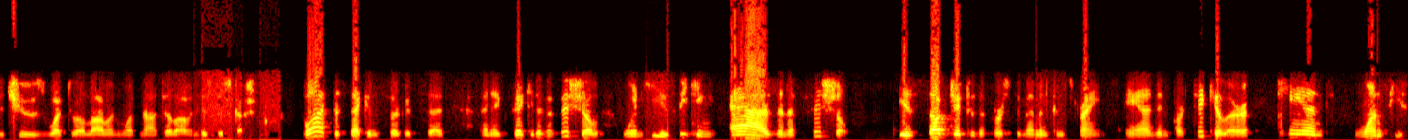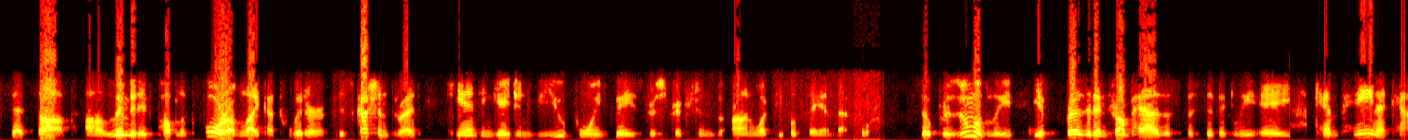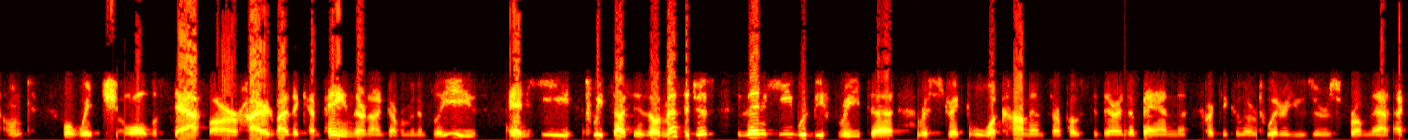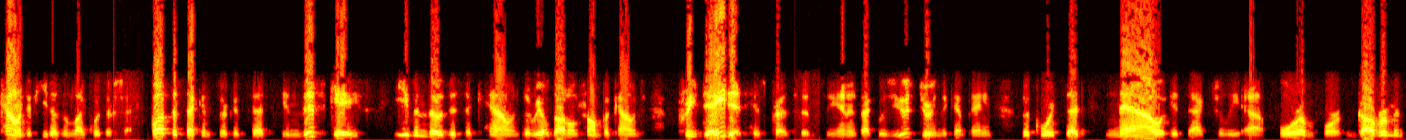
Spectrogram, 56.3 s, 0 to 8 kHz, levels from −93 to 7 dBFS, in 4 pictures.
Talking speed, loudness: 175 wpm, -14 LUFS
